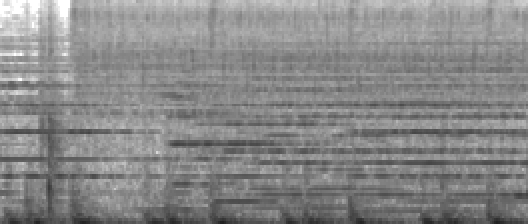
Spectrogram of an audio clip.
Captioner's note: water rushing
